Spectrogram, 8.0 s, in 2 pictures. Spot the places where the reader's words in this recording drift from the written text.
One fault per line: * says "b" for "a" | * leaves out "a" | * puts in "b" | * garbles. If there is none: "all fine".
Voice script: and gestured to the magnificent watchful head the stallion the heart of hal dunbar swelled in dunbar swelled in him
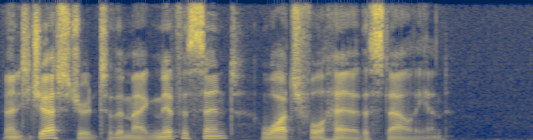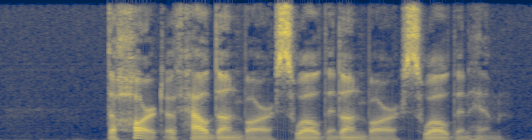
all fine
